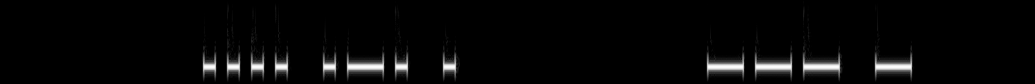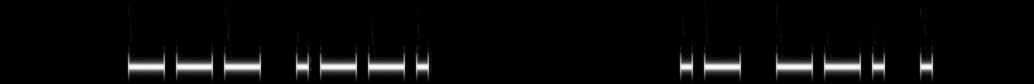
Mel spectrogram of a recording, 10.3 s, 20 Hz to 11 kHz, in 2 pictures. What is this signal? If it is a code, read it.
Morse code, heard as a keyed tone, about 21 wpm, 700 Hz. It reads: HR E OT OP AGE
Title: Common QSO Phrases - 3x Word-Spacing - 20wpm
